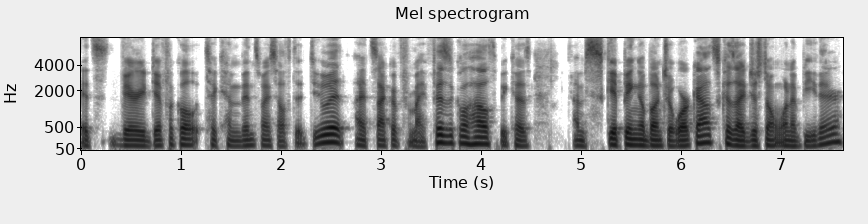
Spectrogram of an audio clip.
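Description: A man with an American accent speaks at a fairly quick pace, with a fairly low pitch and ordinary pitch variation. The recording is very clean with a silent background, and the sound is dry and close with no echo. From US Midwest (Missouri). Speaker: podcast host. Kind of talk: solo monologue. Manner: casual, many fillers and restarts.

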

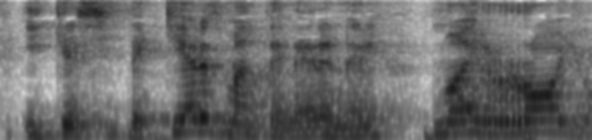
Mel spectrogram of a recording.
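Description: A woman with a Mexican accent speaks at a fairly slow pace in an animated tone, her pitch swinging very widely, with audible room echo and noticeable background noise. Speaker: fitness podcast co-host. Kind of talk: casual chat.

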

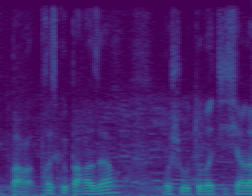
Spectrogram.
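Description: Here is a man with an ordinary speaking voice and a fairly low pitch. He moves at a fairly quick pace with fairly even intonation. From Picardie, northern France. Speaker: refrigeration technician. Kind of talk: casual chat. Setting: trade show.

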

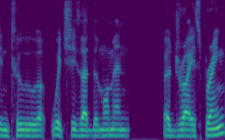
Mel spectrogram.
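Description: Speaking at a moderate pace with a French accent, a man holds a monotone, flat intonation in a dry, close sound with no echo. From France. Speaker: mowing franchisee. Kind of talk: casual interview.

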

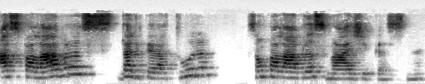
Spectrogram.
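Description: A woman with a high pitch and a bright, sharp tone projects a raised voice at a very slow pace, her intonation lively. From Minas Gerais, Belo Horizonte. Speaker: writer. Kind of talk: interview.

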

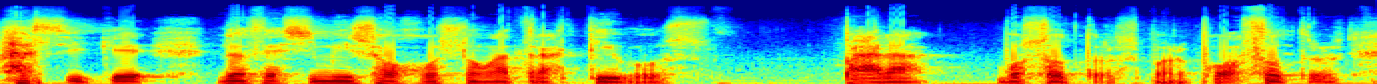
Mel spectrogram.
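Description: Keeping a very even loudness, a man with a very deep, low pitch speaks at a moderate pace in a monotone, flat intonation. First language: Japanese (speaking Spanish). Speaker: Japanese language teacher. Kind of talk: solo podcast monologue. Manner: halting.

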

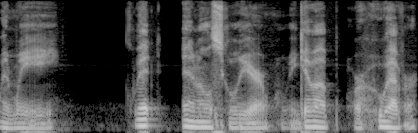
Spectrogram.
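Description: A somewhat breathy voice in a very clean recording with a silent background. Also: man. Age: 40s. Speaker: public school teacher. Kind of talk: casual chat.

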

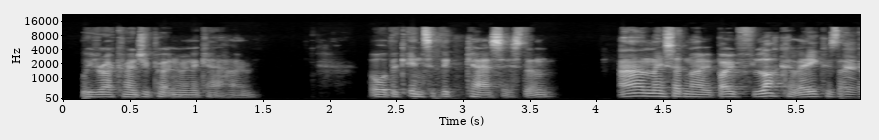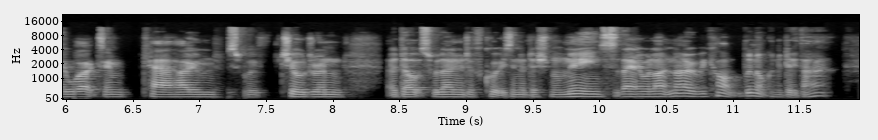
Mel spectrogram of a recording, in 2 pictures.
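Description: A man with a British accent talks at a very fast pace and a medium pitch. His intonation is fairly even, and the background is quiet. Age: 30s. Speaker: visually impaired streamer and accessibility consultant. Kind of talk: casual chat.

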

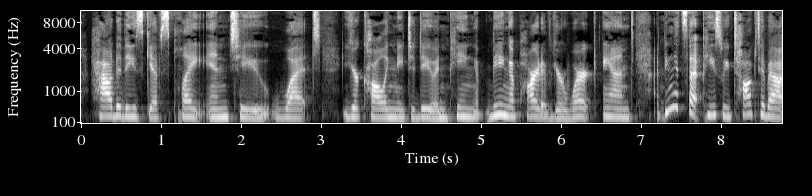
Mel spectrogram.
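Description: This woman talks with a Southern US accent at a moderate pace, her medium pitch moving in fairly even intonation. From rural West Tennessee. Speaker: women's minister. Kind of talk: podcast conversation.

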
